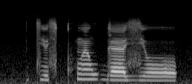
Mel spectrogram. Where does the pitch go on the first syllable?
low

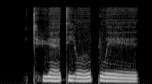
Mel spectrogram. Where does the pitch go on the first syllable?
rising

